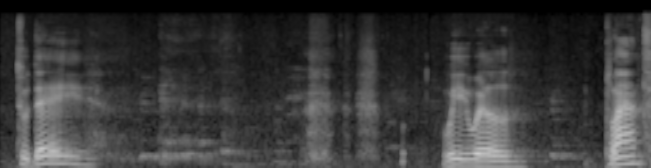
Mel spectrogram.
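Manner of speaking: very slow, relaxed, drawn-out, deliberate, slightly high speech. Retelling how a coworker named Alberto talked, imitating Alberto's slow speech. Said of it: "he would speak really slow".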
